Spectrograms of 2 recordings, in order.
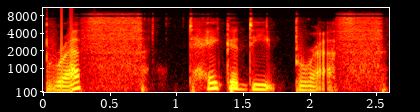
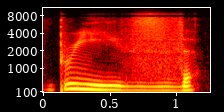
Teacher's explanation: The th at the end is voiceless, so there's no vibration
